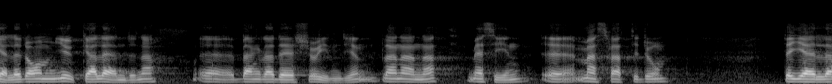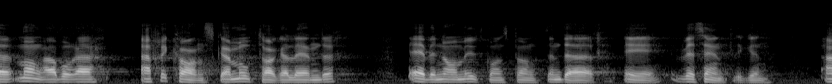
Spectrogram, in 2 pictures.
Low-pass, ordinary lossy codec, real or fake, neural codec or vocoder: 7.2 kHz; none; real; none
